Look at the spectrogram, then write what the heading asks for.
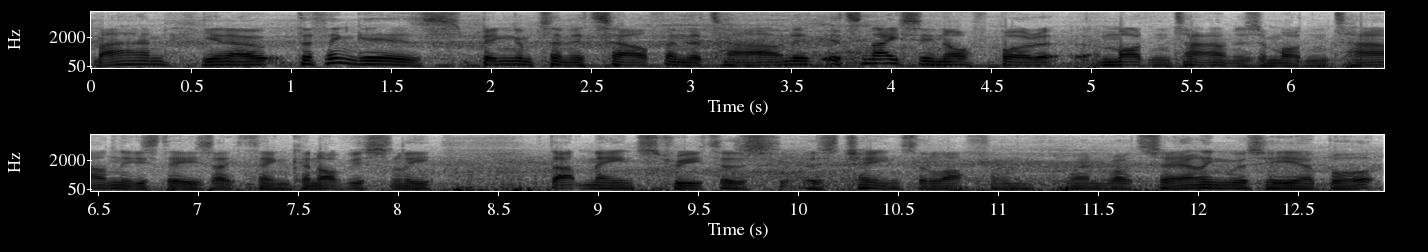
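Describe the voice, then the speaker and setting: A man's voice: lowish voice, normal speed, hardly any pauses, highs cut off. A man hosting a podcast, talking casually as he records on location outdoors. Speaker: podcast host. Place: outdoors on a town street. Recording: noisy outdoor recording with ambient street sound.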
